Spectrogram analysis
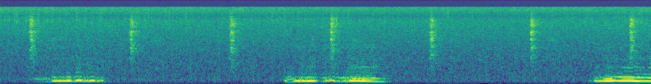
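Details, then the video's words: Sky, a snoring pet cat, gives low, buzzy, harmonic snores lasting about a second each, three within a few seconds, while a clock ticks steadily about once per second in a quiet indoor room. "Sky - The Snoring Cat"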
